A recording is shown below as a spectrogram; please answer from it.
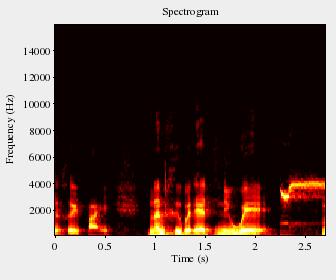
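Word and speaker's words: Niue: มาก ที่ จะ เคย ไป นั่น คือ ประเทศ นิเว มัน สะกด ว่า n i u e ซึ่ง มัน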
